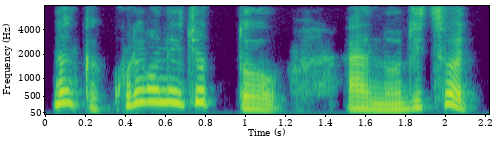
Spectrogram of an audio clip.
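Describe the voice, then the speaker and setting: A woman's voice: medium pitch, very animated, brisk, dark tone, no room sound, clean studio sound. A woman telling her own strange, eerie experiences in conversation, animatedly acting out her startled reactions.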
